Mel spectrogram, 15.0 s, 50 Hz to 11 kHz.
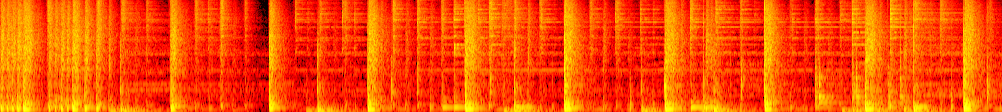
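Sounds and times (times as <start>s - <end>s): drum hits: 12.7s - 15.0s.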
